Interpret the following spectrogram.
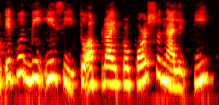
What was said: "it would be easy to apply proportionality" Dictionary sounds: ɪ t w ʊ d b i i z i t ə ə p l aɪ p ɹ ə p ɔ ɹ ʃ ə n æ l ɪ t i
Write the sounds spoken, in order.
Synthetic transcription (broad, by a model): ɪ t w ʊ d b i i s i t ə ə p l aɪ p ɹ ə p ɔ ɹ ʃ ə n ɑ l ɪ t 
